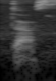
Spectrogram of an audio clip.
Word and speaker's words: was: Vas.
